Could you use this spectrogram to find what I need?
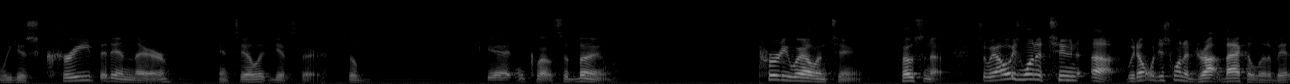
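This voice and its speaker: A man speaks at a fairly high pitch with vocal fry. His pitch swings very widely, and he takes long, frequent pauses. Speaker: music teacher. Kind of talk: tutorial. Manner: fast; casual.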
